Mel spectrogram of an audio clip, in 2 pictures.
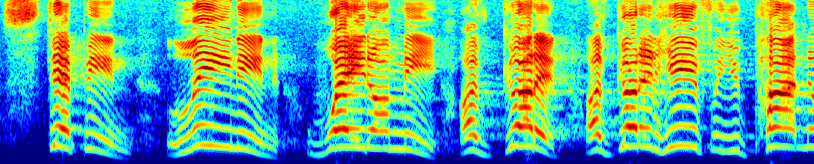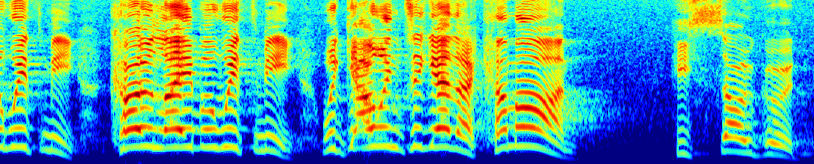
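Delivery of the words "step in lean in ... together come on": raised, rousing voice of God calling out; God urging. Acted. God calling the listener to lean in, loud and rousing. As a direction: urge them loudly to step in. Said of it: "He put it on your heart to say".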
